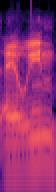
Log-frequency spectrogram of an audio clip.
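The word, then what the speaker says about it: Eoin: Um when I'm abroad it's AoE, but it's actually, like something that belongs to you.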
